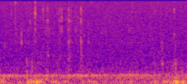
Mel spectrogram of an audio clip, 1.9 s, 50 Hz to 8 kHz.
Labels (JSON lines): {"label": "anthrophony, boat engine", "recorder": "SoundTrap 300"}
